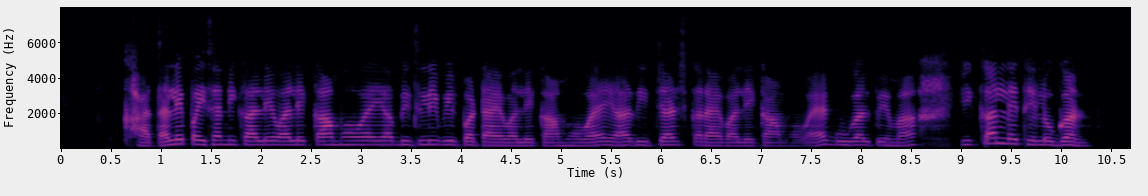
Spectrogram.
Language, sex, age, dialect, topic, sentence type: Chhattisgarhi, female, 25-30, Western/Budati/Khatahi, banking, statement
